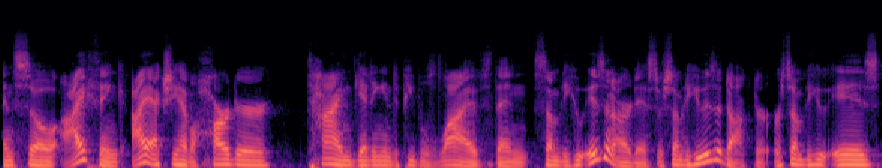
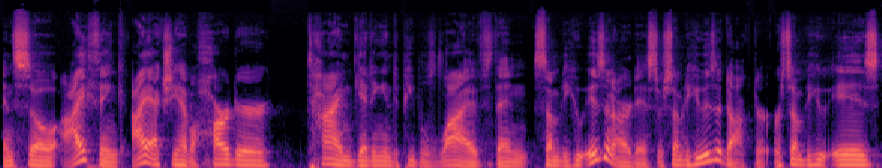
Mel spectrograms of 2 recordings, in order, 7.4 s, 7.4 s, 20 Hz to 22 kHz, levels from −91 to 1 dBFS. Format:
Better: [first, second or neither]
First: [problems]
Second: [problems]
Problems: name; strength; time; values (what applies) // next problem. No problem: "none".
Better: second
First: muffled; slightly; fading above 3 kHz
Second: none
